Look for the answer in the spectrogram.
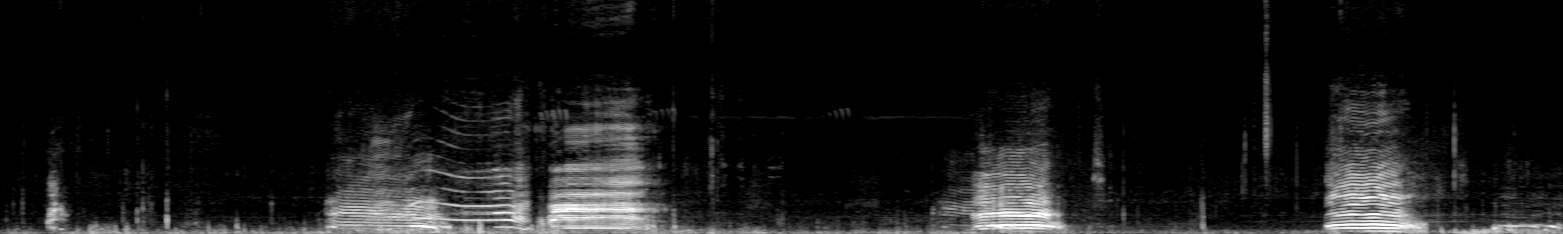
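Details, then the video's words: Cow mooing repeatedly: two moos close together early, then two more loud, drawn-out moos spaced a few seconds apart against a quiet background. "Cow Mooing Sound"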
